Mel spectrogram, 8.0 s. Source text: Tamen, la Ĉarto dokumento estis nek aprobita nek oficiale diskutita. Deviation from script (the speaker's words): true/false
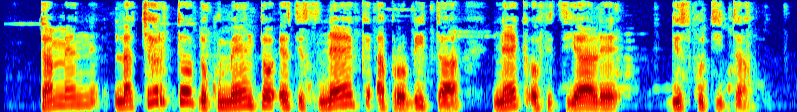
false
